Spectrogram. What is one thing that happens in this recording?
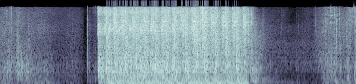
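Rapid gunfire rings out loudly.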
